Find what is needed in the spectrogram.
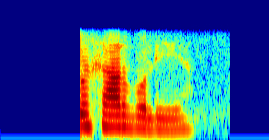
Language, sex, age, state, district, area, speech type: Hindi, female, 30-45, Bihar, Begusarai, urban, conversation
